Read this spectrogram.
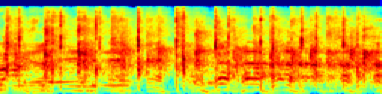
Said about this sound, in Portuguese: Foi mais aplaudido aqui no canto.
